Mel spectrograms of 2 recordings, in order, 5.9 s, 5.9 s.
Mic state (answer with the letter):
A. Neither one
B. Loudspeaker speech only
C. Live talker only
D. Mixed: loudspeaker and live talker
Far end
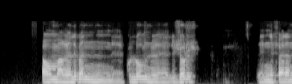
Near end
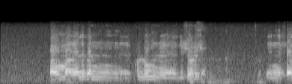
D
